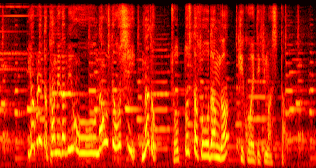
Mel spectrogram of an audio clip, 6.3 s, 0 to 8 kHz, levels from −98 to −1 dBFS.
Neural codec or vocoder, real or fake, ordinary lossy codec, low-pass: none; real; none; 7.2 kHz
